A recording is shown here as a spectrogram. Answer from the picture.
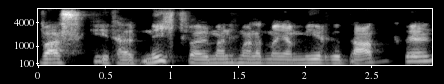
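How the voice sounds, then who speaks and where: A man with a fairly high pitch and ordinary pitch variation sounds somewhat breathy. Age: 30s. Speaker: marketing executive. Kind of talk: interview.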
